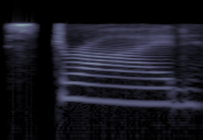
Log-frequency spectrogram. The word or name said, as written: stride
